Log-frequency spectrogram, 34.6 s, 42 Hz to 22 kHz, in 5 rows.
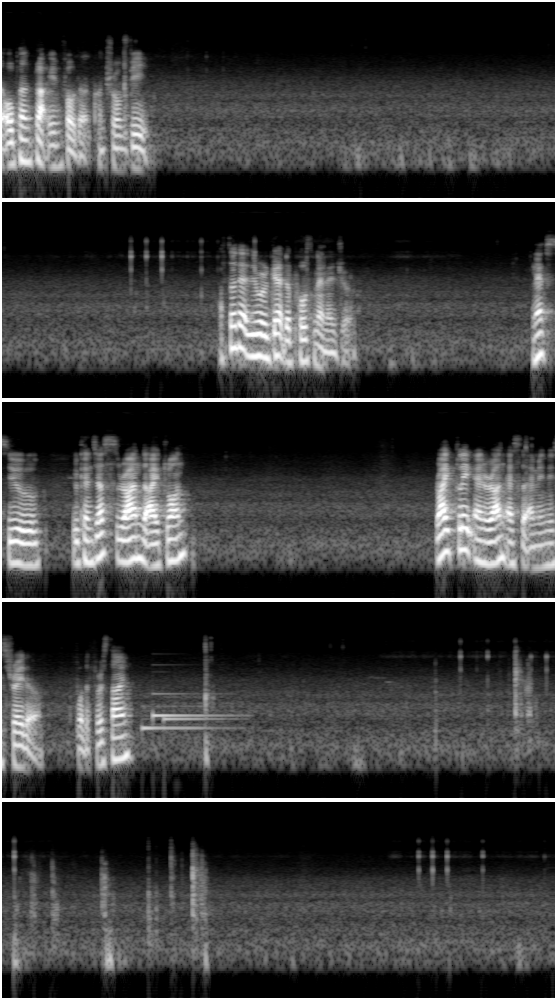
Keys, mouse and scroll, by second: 0.1 click, 1.5 ctrl+v, 4.4 click, 5.9 click, 6.8 click, 8.5 scroll down 1, 13.6 click, 14.9-18.0 drag, 18.6 right click, 20.4 click, 24.9 click, 26.2-32.1 drag.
